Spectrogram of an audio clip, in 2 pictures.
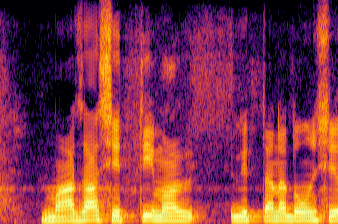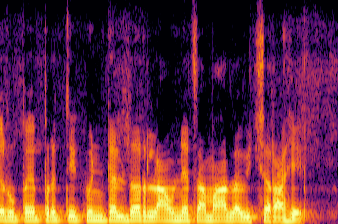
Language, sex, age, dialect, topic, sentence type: Marathi, male, 18-24, Standard Marathi, agriculture, statement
